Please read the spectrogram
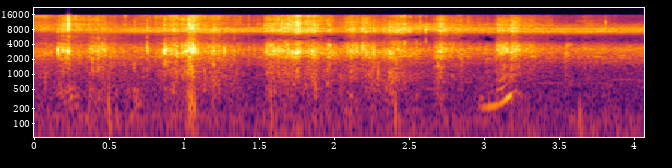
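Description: Footsteps crackling and rustling through dry grass and fallen leaves, an uneven run of small crunches.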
